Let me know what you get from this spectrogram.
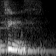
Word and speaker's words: Things: Não, e Rafael, você tá falando errado, amigo. É. é Stranger Things. Things. Things.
